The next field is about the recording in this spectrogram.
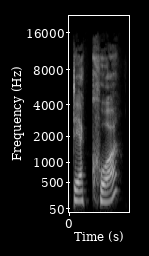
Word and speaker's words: Chor: There are some words where you pronounce it as a K. Mm-hmm. So, for example, der Chor.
